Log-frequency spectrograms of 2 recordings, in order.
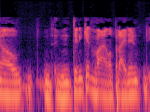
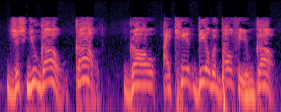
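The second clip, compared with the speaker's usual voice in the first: urgent retold go; 7 semitones higher than usual. Retelling how he urged Beth to go, high urgent pleading. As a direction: push her to leave, voice climbing high. Urging Beth to flee danger.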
